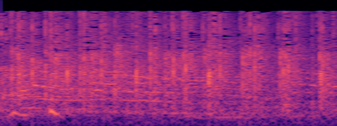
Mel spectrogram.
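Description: Children clap steadily for a classmate who is about to recite a poem, dense overlapping applause at moderate loudness, with a faint voice or two rising briefly near the start.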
